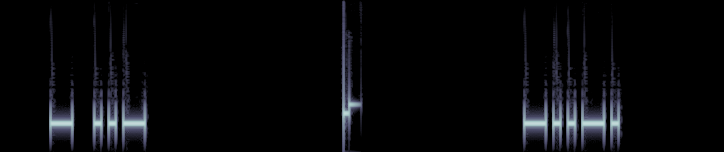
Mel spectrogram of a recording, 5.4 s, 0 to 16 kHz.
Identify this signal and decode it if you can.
Morse code, heard as a keyed tone, about 22 wpm, 700 Hz. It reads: TU /
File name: Top 90 QSO Elements - 6x Character Spacing - 22wpm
